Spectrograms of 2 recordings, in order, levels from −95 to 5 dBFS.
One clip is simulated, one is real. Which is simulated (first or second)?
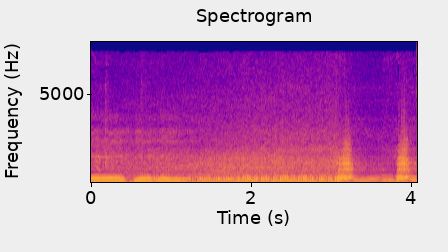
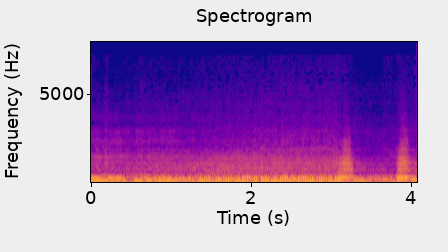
second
